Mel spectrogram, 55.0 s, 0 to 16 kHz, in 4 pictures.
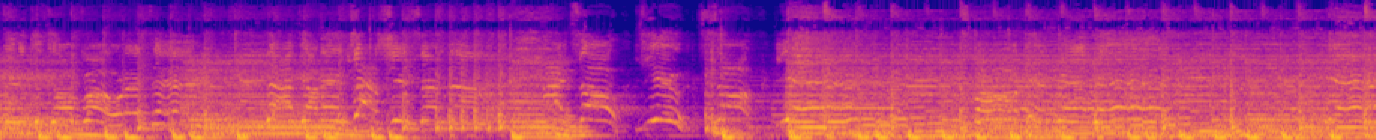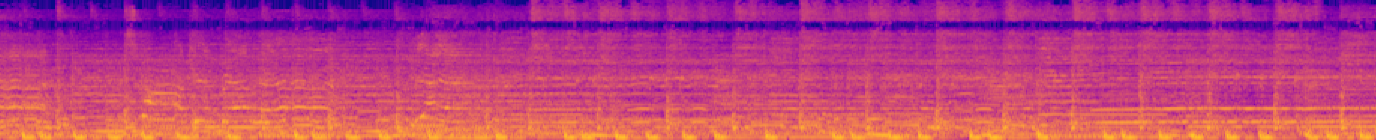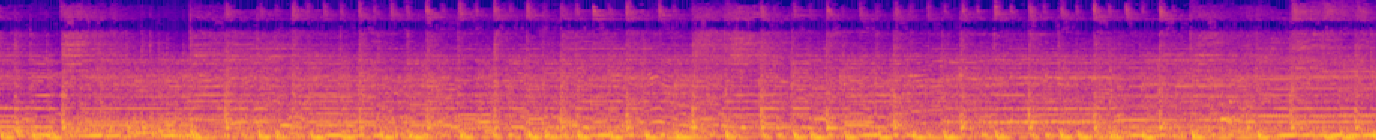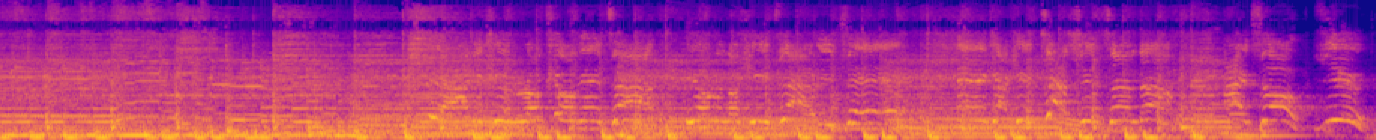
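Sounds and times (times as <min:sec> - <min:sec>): rock band playing: 0:00.0 - 0:55.0
person singing: 0:02.6 - 0:11.9, 0:13.0 - 0:19.7, 0:45.3 - 0:54.9.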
